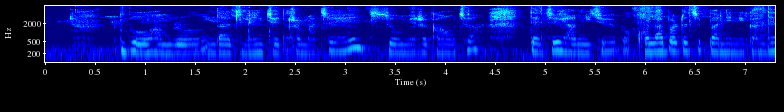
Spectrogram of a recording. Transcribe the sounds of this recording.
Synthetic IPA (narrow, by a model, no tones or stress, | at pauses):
ʌbʌɦamrod̪ad͡zlint͡sʰet̪rʌmat͡sʌĩ | d͡zomeɾʌɡaw̃t͡sʰʌ | t̪jãt͡sʌĩɦamit͡sʌĩʌbʌkʰolabaʈʌt͡sʌĩpaninikald̪e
